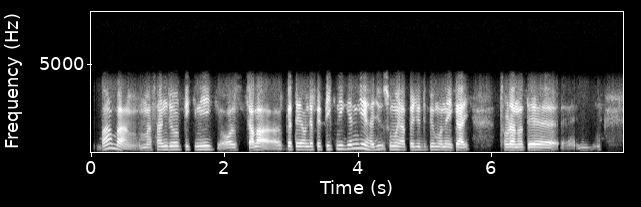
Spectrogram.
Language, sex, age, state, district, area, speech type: Santali, male, 18-30, West Bengal, Birbhum, rural, conversation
